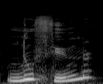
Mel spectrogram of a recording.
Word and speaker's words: fûmes: Okay, then, nous fûmes, final S not pronounced.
